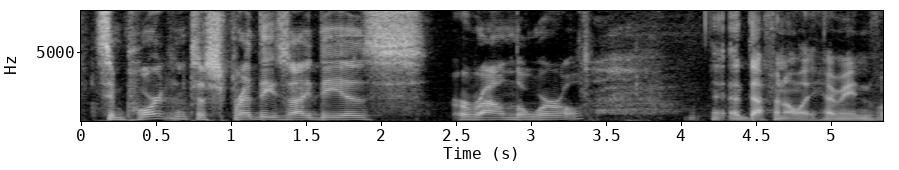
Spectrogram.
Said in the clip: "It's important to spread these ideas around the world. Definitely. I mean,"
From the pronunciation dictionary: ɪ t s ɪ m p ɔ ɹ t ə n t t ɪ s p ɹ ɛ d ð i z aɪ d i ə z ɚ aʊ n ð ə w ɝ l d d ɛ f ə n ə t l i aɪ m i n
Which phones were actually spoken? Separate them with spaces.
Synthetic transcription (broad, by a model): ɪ t s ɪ m p ɔ ɹ t n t t ɪ s p ɹ ɛ d ð i z aɪ d i ə z ɚ aʊ n ð ə w ɝ l d d ɛ f ə n ə t l i aɪ m i n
